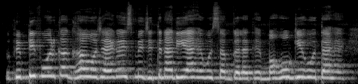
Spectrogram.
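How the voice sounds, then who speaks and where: A woman's voice: very high-pitched, fairly even intonation, fast, a little mellow. A woman working through mock test answers as a tutor, patient and step by step, often asking listeners for the answer. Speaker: Hindi exam tutor.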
